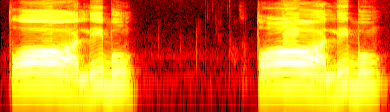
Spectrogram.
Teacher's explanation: طالب طالب، یہ غلط ہے، طالب طا، یعنی طا کو تو آپ پور کر رہے ہیں مگر الف کو پور نہیں کر رہے ہیں، یہ غلط ہے۔ طا کے ساتھ آپ کو الف بھی پور یعنی موٹا پڑھنا ہوگا۔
